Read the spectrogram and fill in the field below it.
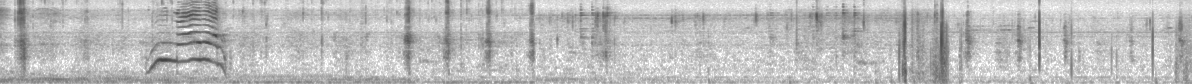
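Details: A kitten eating steamed shark meat, its sticky flesh clinging to the mouth, gives one rising-then-falling meow about two seconds in, then keeps chewing with irregular crunching and smacking clicks.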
